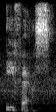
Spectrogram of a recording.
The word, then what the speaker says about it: EFAS: Most people shorten the acronym to EFAS, pronounced with emphasis on the long E.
